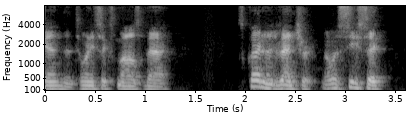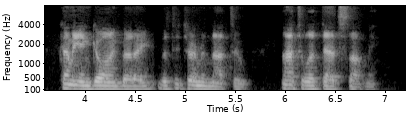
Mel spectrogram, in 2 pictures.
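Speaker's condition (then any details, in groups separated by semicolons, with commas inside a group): No condition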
